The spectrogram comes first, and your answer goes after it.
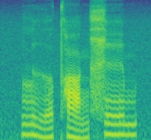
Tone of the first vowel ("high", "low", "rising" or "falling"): low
